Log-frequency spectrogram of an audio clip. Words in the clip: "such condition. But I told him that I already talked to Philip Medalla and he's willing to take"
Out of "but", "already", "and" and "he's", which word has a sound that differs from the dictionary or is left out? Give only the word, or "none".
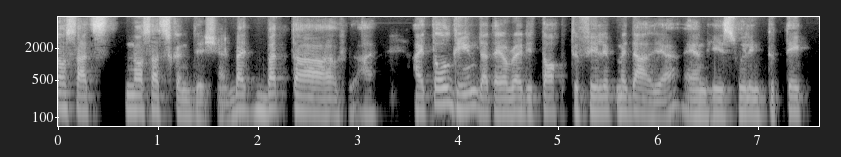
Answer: he's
